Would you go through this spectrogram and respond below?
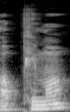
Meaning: opium
- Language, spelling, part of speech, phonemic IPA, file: Odia, ଅଫିମ, noun, /ɔpʰimɔ/, Or-ଅଫିମ.flac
